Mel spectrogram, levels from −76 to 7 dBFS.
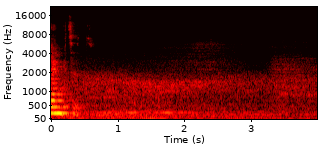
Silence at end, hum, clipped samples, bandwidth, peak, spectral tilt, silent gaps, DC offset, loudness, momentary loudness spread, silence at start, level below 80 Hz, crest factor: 0 s; none; under 0.1%; 15 kHz; -10 dBFS; -6.5 dB/octave; none; under 0.1%; -33 LUFS; 14 LU; 0 s; -52 dBFS; 22 dB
